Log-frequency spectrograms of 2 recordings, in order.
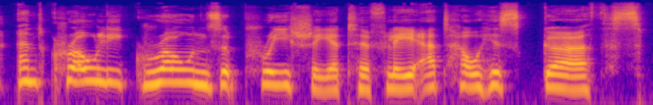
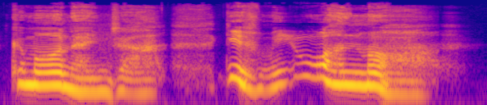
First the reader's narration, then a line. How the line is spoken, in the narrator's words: grunts, bouncing on his sturdy thighs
